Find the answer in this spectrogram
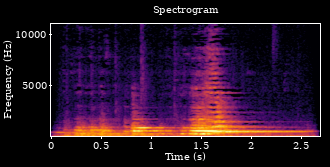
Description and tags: Rubbing a wet nickel grate in my shower, recorded with a Zoom H2 using the internal mics.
